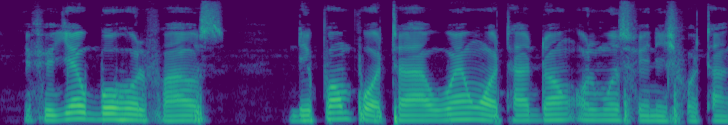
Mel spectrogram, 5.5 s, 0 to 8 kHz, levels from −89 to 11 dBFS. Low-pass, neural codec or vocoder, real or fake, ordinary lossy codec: none; none; real; none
